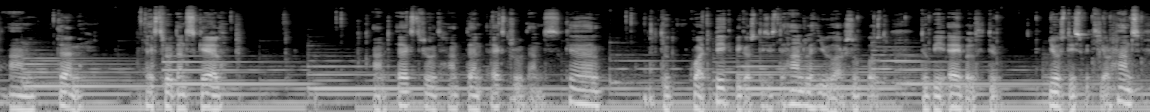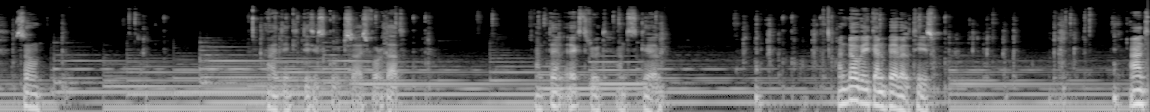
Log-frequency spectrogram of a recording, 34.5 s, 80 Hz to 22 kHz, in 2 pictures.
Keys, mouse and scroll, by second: 2.0 e, 2.3 s, 3.4-5.3 drag, 4.6 s, 5.3 e, 6.4-9.3 middle drag, 7.3 e, 7.6 s, 9.9 s, 10.6 g, 11.8-19.1 middle drag, 17.4 e, 19.5-25.2 middle drag, 22.8-26.4 drag, 25.2 e, 25.6 s, 27.0-28.9 drag, 28.6-32.1 middle drag, 28.7 Tab, 29.4 Tab, 30.0 a, 30.3-32.1 right drag, 31.8 ctrl+b, 32.3 Tab, 32.3 middle click, 32.9 a, 33.5 ctrl+s, 33.5-34.5 right drag.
